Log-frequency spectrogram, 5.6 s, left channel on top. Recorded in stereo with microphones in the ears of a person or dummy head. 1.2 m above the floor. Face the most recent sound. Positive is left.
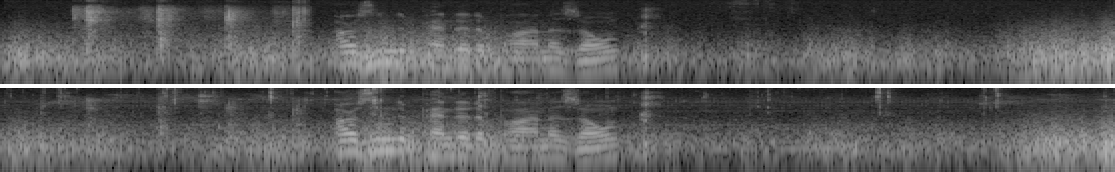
turn(degrees=-60)  # may be behind; listen again after turning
